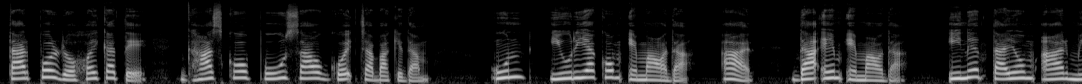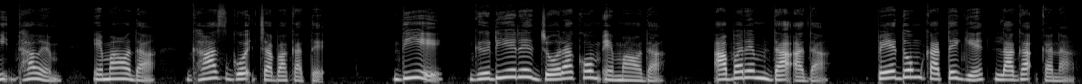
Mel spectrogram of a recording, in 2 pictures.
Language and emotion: Santali, neutral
